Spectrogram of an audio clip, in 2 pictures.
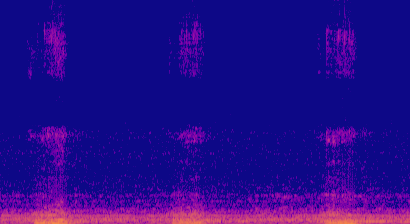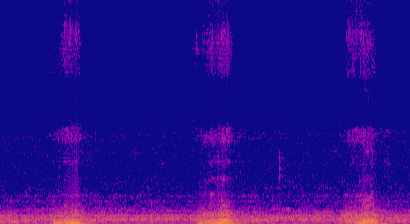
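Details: Dog sleeping on his car seat bed snores in a slow, even rhythm; low, rumbling rasps come roughly every two seconds, separated by near silence, with a soft wheezy hiss at each breath.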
